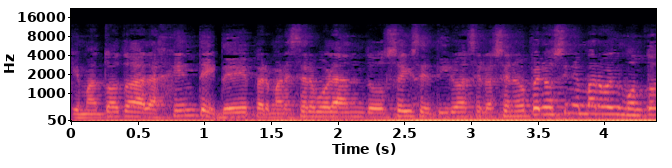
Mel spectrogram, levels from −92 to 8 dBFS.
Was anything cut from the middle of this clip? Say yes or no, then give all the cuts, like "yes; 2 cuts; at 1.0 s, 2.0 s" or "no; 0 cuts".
yes; 2 cuts; at 1.1 s, 2.6 s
